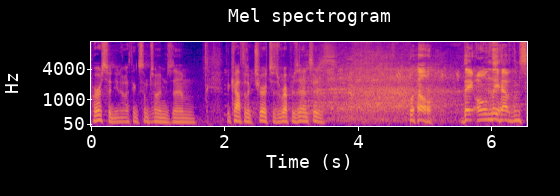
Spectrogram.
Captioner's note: laughter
